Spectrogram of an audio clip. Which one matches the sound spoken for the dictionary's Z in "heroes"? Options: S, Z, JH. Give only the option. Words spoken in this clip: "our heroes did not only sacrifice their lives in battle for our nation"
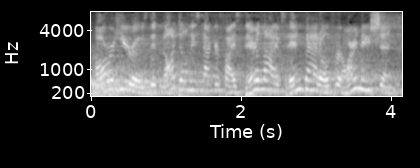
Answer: Z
